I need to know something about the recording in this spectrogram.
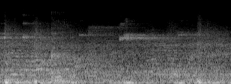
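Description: Basketballs bouncing on a hardwood gym floor in the background, many dull thumps in quick, uneven succession, with a few short high squeaks and faint distant voices.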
